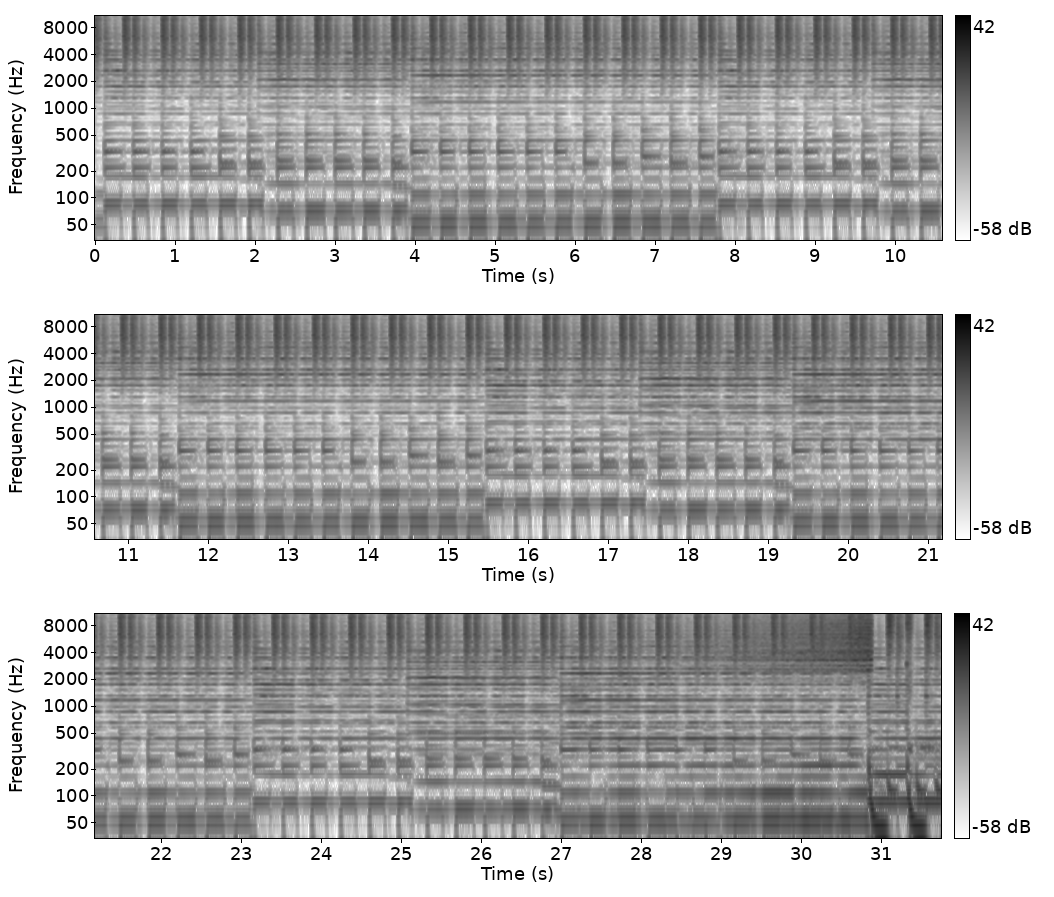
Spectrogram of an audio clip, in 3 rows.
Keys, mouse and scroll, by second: 0.9 KP_1, 2.0 click, 3.4 a, 4.1 g, 7.4 ctrl+a, 9.3 click, 10.2 middle click, 14.0 shift+middle click, 14.4-15.8 scroll up 1, 19.9-20.6 scroll up 2, 20.6 middle click, 25.9 click.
